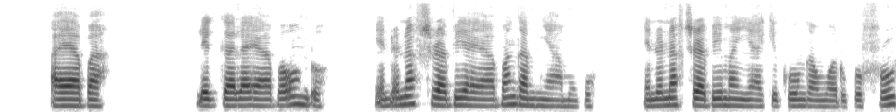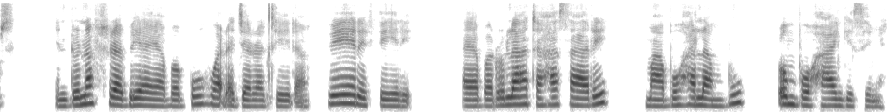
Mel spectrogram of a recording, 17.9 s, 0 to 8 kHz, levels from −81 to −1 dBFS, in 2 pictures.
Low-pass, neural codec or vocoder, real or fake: 7.2 kHz; vocoder, 22.05 kHz, 80 mel bands, WaveNeXt; fake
